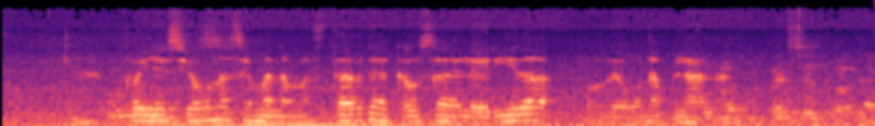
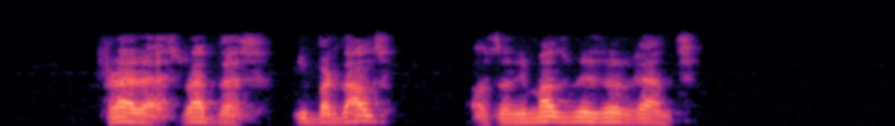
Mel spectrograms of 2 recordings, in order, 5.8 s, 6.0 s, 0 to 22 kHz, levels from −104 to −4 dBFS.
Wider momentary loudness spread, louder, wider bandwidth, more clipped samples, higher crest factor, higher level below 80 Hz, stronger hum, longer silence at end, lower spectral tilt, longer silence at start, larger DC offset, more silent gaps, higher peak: second, 11 LU vs 18 LU; first, -22 LUFS vs -30 LUFS; first, 16 kHz vs 7.4 kHz; neither; about the same, 18 dB vs 20 dB; first, -28 dBFS vs -76 dBFS; neither; second, 0 s vs 1.35 s; about the same, -6.5 dB/octave vs -6 dB/octave; second, 0.05 s vs 0.7 s; neither; neither; first, -2 dBFS vs -12 dBFS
